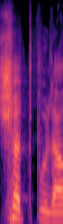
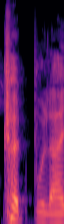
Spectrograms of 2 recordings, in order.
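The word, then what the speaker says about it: köttbullar: Und ja, es heißt Schöttbula und nicht Köttbula, ihr ganzen Aussprachewichser.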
